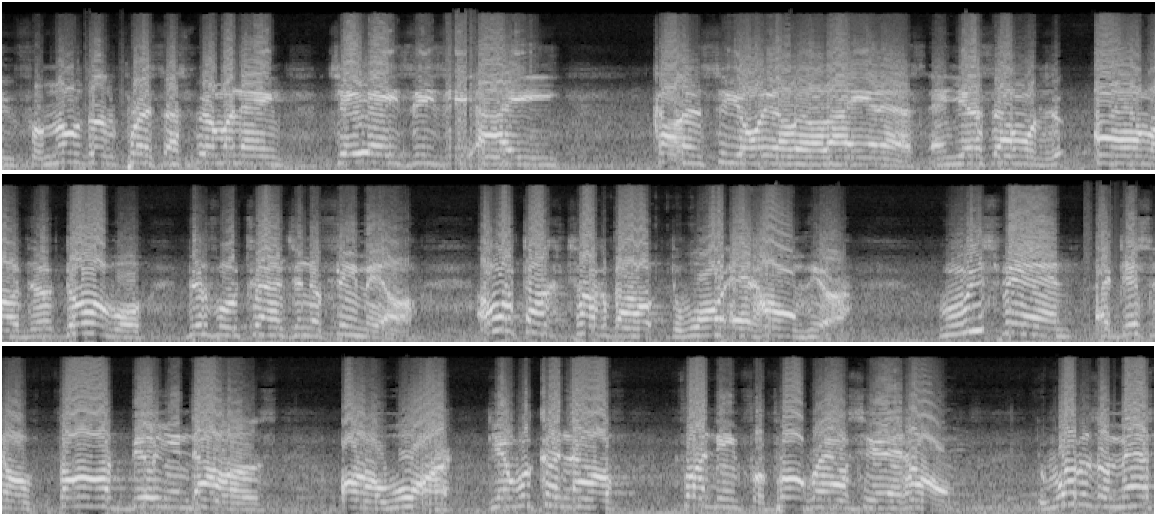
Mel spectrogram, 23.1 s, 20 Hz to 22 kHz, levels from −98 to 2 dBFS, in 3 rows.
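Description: Loose connector crackle occurs at 0.54–0.80 s, 2.95–3.30 s and 14.89–15.26 s: an intermittent contact chops the signal, producing irregular bursts of scratchy crackle.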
